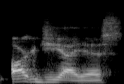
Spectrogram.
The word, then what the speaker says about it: ArcGIS: How do you pronounce that? Argus? ArcGIS.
